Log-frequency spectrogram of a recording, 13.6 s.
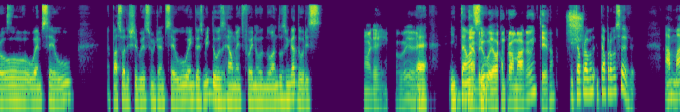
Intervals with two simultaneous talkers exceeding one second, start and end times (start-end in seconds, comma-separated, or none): none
